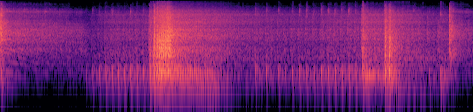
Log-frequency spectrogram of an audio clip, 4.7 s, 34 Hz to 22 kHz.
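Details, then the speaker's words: 2008 Yamaha WR250F after carb rebuild and thicker accelerator-pump O-ring mod, still bogging but better. Even idle, then each blip flares and sags back: a rich bog off idle from a too-rich fuel screw or pilot jet plus accelerator pump. "Still bogging out. Well, it's better, but I also found a new problem, and I was going leaner and leaner with the fuel screw, and I noticed that it was getting better."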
